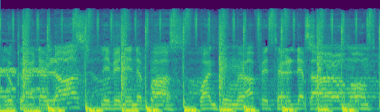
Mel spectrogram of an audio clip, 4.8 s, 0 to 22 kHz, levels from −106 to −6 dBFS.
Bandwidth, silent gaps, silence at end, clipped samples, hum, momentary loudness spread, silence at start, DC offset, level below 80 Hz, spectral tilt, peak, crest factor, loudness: 16 kHz; none; 0 s; under 0.1%; none; 2 LU; 0 s; under 0.1%; -24 dBFS; -4.5 dB/octave; -4 dBFS; 14 dB; -19 LUFS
